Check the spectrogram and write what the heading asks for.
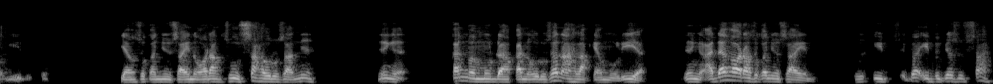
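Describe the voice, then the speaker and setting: A man's voice: mid-range voice, no echo. Man, Jakarta Betawi accent, casual sermon, playful back-and-forth, dull dry lo-fi sound. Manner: lively, playful, asks the audience "ya nggak?" often. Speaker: Islamic preacher. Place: online session.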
